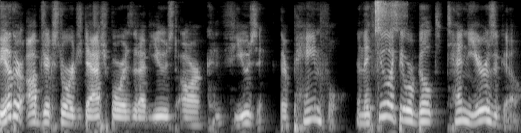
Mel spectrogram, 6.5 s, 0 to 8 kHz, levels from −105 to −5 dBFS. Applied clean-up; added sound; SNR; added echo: classical method WPE with log-MMSE.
